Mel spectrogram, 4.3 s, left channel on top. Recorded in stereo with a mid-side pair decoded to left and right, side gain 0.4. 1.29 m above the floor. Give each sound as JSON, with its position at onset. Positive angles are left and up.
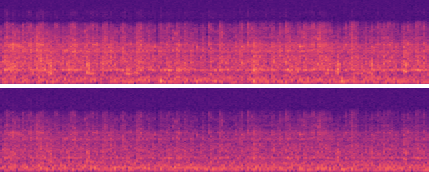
{"t": 0.0, "sound": "a lawn mower", "azimuth_deg": 65}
